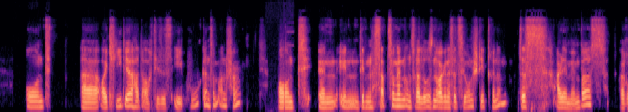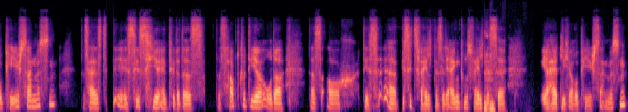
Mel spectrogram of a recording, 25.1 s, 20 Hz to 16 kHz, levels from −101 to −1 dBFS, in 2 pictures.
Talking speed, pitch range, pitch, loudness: 110 wpm, 125-170 Hz, 140 Hz, -24 LUFS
